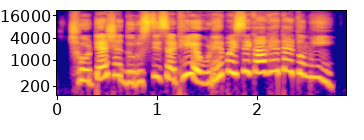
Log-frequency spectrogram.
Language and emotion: Marathi, angry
